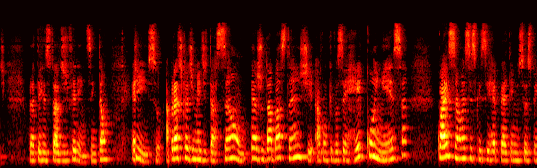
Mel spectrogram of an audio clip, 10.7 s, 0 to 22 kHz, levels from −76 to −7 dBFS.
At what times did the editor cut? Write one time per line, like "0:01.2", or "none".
0:02.7
0:03.3
0:05.0
0:06.4
0:09.5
